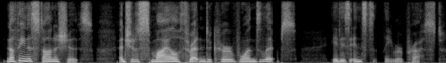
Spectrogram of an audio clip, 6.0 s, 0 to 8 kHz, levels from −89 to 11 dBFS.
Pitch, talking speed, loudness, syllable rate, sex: 210 Hz, 150 wpm, -19 LUFS, 5.4 syllables/s, female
